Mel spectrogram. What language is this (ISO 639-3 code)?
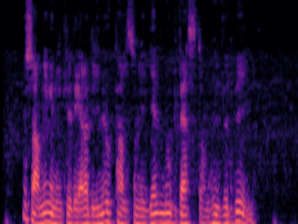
swe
